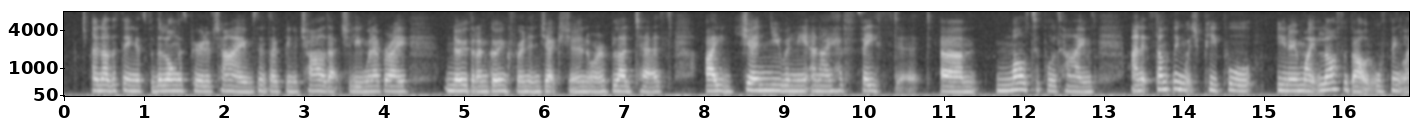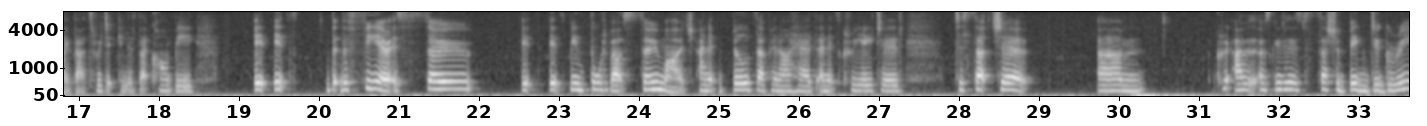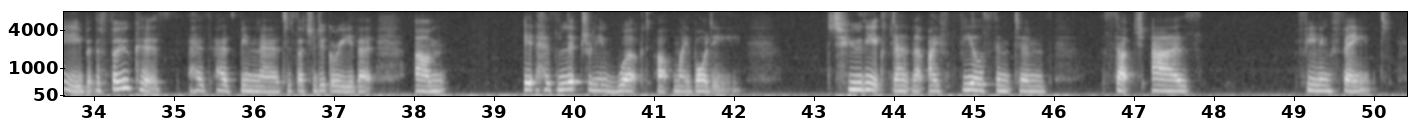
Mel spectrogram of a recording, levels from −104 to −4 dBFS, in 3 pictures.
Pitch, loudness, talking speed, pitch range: 195 Hz, -24 LUFS, 150 wpm, 180-220 Hz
